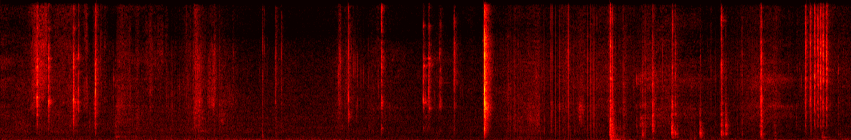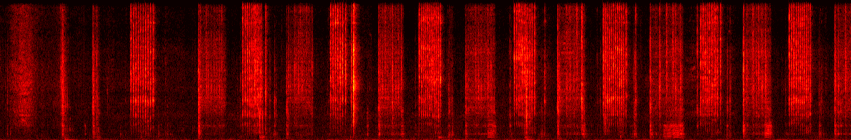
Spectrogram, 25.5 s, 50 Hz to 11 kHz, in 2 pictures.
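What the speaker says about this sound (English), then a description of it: "we've got the torque wrench set to 35 Newton meters as per instructions on the oil filter housing, and then we will nip it up tight" A torque wrench tightening the oil filter housing on a Hyundai ix35, with soft repeated ratchet clicks that start sparse and grow into a quicker, sharper run of clicks near the end.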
